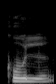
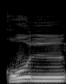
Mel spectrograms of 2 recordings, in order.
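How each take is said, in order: First: The first consonant is light, like a k. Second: The first consonant is heavy, from the throat. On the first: The speaker calls it wrong. "Terbaca dengan kaf" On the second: The speaker calls it right. "Kita baca dengan qaf tebal"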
